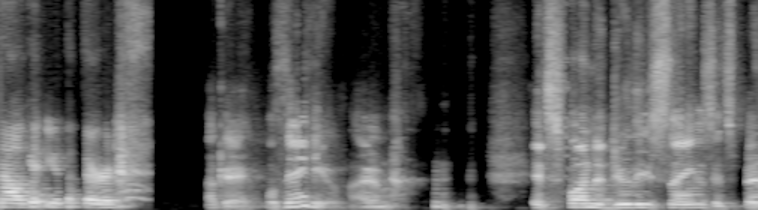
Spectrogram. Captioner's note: chuckles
